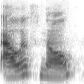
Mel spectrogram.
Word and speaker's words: aleph null: It's pronounced aleph null, and it's a number beyond any finite number.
